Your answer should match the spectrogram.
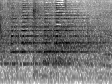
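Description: A horn with a steady pitch, held for about a second, over a background of voices.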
